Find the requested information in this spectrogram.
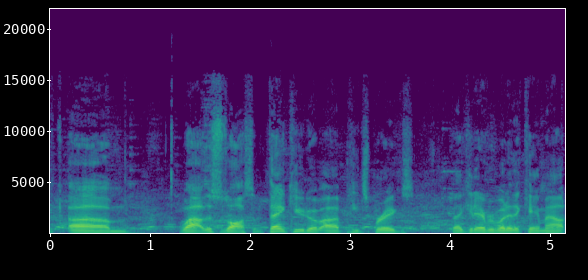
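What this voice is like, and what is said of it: Strained, hoarse, fading voice. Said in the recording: “I'm losing my voice, which it's probably the bun cake.”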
